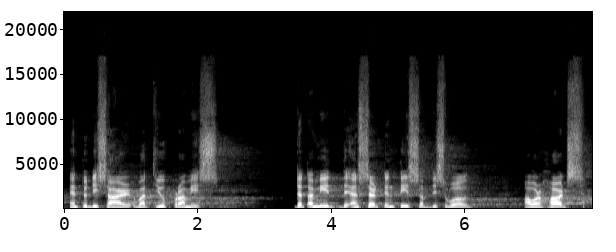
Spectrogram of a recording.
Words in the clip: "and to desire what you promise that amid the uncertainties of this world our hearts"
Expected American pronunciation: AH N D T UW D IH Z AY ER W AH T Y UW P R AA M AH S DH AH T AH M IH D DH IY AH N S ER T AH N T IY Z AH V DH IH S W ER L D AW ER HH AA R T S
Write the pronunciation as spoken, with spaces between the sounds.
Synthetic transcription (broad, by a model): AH N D T UW D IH S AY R W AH T Y UW P R AA M AH S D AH T AH M IH D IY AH N S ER T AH N T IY S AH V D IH S W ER L D AW ER HH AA R T S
